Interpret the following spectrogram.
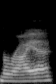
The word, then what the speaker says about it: Maria: My name does not have an H at the end. That's pronounced Mariah.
